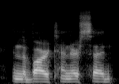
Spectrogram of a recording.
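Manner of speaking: ordinary talk, nothing marked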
